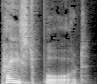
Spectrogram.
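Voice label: "pasteboard", British English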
